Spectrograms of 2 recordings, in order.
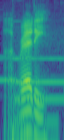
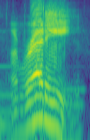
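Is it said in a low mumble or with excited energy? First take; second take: low mumble; excited energy. First: It is mumbled quietly with little energy. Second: It is shouted with lots of hyped energy.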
